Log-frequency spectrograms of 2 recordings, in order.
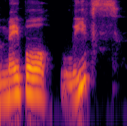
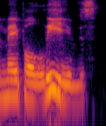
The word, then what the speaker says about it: Maple Leafs: Is it the Maple Leafs, Leafs, Yes. or is it the Maple Leaves, No.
